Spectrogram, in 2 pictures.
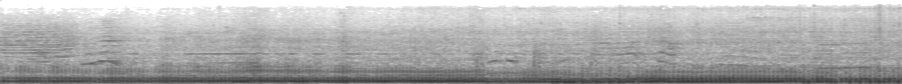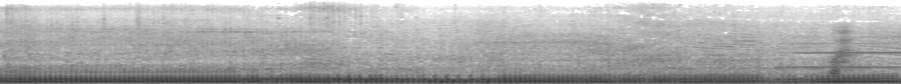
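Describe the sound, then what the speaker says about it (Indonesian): Motorcycles rumble steadily nearby, engines droning and revving with some clatter, a continuous low roar throughout. "Wah, ada juga nih motor-motor nih."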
